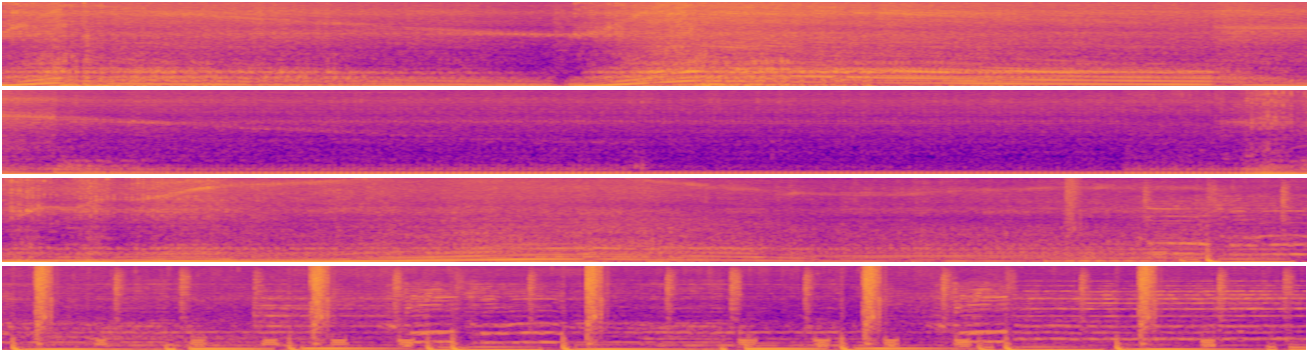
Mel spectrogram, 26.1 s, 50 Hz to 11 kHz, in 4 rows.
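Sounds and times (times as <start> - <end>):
car engine revving: 0.0 - 26.0.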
